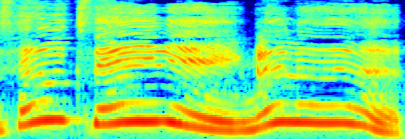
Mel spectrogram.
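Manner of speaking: high, drawn-out squeal of fake excitement; mock excitement. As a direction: gush mockingly, way up high. Mimics everybody making a fuss.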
